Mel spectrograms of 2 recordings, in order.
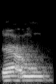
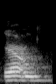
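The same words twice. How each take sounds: First: The vowel glides from an e-like sound. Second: The vowel glides from an e-like sound.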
